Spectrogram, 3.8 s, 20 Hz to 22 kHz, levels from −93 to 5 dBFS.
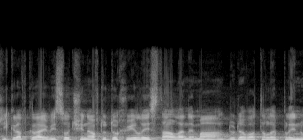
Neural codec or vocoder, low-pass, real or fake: none; 14.4 kHz; real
